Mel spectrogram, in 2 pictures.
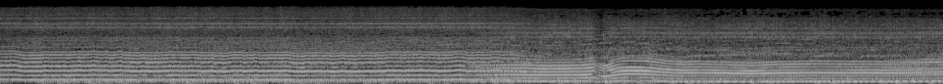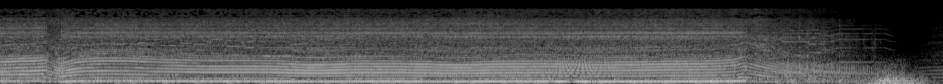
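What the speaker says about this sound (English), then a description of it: "Let's watch the following final moments to see the amazing power of chainsaws." Chainsaws cut into a tree with a loud, sustained engine roar whose pitch dips and recovers as the chain bites into the wood, then eases off near the end.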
